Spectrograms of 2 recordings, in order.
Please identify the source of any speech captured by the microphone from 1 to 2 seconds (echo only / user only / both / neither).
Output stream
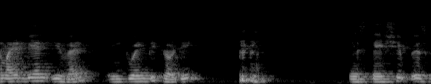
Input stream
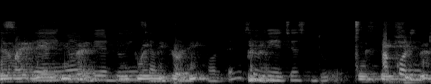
both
